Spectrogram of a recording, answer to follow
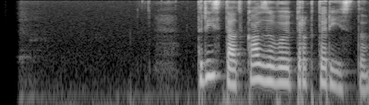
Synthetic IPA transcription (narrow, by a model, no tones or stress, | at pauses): t̪ɾʲist̪əɐt̪kazɨvəjʊt̪ːɾəkt̪ɐɾʲist̪ɨ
